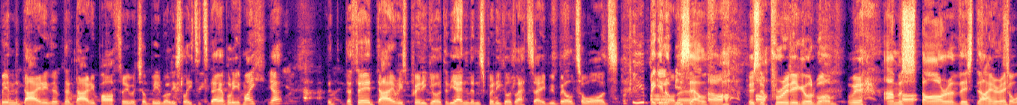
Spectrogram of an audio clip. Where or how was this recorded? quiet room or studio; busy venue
busy venue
